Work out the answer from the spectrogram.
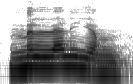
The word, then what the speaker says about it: millennium: the 15th word is millennium millennium make sure you're getting that tongue tip up up up onto the roof of the mouth for the l mill millennium millennium is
